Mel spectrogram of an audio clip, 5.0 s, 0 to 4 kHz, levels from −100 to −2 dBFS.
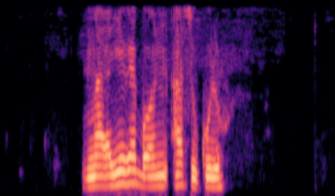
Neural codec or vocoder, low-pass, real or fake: none; 3.6 kHz; real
